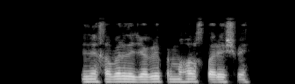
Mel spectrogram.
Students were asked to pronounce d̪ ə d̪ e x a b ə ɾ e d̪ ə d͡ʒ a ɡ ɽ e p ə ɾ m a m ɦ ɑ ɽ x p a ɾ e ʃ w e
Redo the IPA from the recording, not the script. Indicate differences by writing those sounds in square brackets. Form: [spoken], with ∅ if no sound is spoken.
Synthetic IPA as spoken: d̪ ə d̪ e x a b ə ɾ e d̪ ə d͡ʒ a ɡ ɽ e p ə ɾ m a [∅] ɦ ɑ [l] x p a ɾ e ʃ w e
